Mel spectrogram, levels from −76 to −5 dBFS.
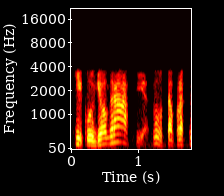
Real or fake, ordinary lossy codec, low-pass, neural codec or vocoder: fake; Opus, 16 kbps; 3.6 kHz; vocoder, 24 kHz, 100 mel bands, Vocos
